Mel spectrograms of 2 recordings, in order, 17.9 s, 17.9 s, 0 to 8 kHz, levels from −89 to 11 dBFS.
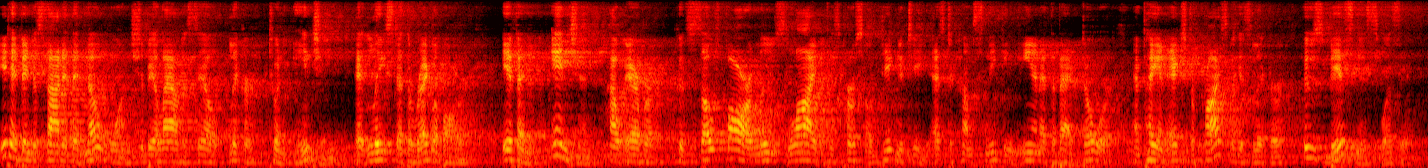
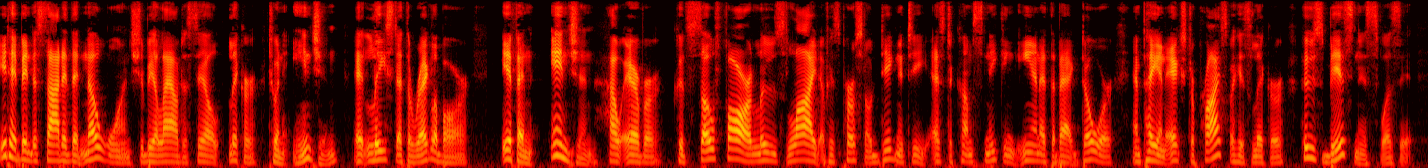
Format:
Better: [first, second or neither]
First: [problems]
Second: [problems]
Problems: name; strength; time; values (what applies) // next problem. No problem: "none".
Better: second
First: room echo; dies away in 2.7 s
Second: none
